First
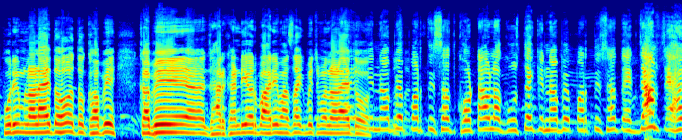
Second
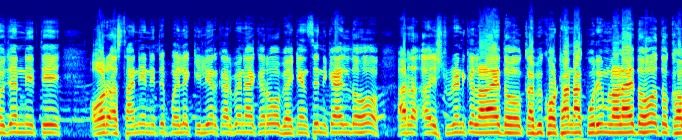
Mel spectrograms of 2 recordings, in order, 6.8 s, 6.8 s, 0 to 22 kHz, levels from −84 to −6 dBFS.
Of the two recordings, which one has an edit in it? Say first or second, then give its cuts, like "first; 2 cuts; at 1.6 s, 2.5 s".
first; 1 cut; at 3.8 s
